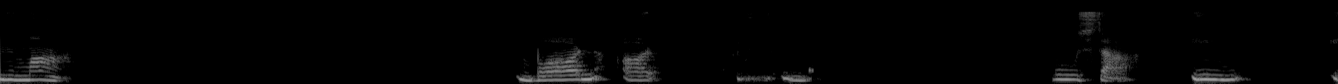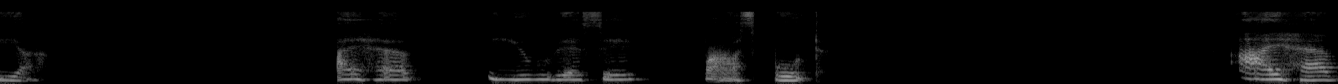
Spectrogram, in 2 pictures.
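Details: Aphasia with apraxia of speech after a stroke in a woman who speaks Marathi, Hindi and English; her words come out mixed across these languages.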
